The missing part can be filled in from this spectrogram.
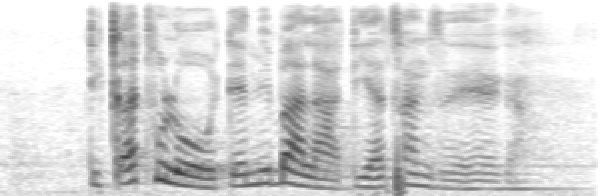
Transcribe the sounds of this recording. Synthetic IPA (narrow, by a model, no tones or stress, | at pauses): tʼiǃatʰulɔtʼemiɓalatʼijat͡sʰand͡zʱɛːk̬a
